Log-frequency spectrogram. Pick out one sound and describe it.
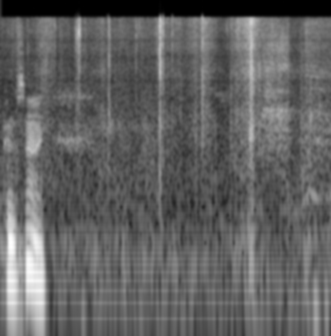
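Footsteps crunch on dry twigs and leaves.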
